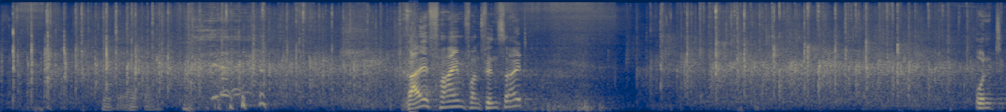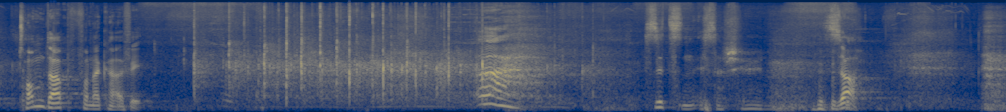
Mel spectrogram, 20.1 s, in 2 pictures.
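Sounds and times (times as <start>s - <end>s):
audience applause: 0.0s - 5.2s, 6.2s - 10.2s, 12.0s - 16.5s
laughter: 0.9s - 3.2s, 12.2s - 16.0s
speech: 1.0s - 2.9s, 4.0s - 5.5s, 9.8s - 11.6s, 16.6s - 18.8s.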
